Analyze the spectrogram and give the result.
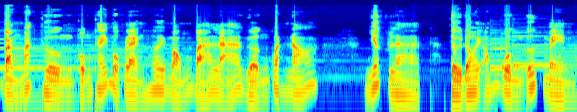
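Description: A man speaks with music in the background. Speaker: audiobook narrator. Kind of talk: short story reading.

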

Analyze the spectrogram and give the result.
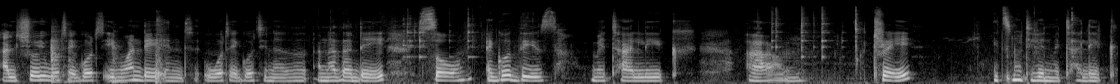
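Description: With noticeable background noise, a woman speaks at a fairly slow pace in a fairly low voice, using fairly even intonation and long, frequent pauses. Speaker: home vlogger. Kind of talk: casual vlog chat. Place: home room. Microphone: lapel.

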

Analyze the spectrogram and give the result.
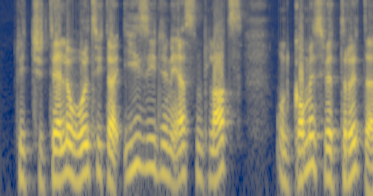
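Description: There is vocal fry in this man's voice as he talks at a fairly quick pace. The recording is very clean with a silent background. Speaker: gaming streamer. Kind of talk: casual chat.

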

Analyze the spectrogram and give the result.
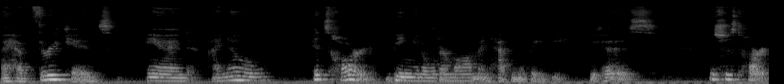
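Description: A woman's voice with audible room echo. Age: 30s. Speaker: vlogger. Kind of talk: casual chat. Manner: rambling, fast. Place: home room. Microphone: phone near.

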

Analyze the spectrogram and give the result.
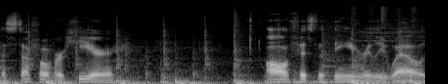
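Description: A man talks at a fairly slow pace. Music plays clearly behind him. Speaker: travel vlogger. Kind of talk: casual vlog chat. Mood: enthusiastic, pleased. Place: tent. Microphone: phone near.

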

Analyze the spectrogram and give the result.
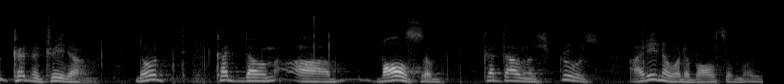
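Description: Speaking at a fairly slow pace with long, frequent pauses, a man uses a fairly high, somewhat breathy voice of dark, mellow tone and lively intonation. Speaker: grandfather recalling childhood. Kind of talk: interview answer.

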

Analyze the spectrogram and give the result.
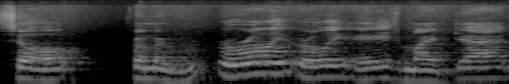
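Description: A man's voice is somewhat breathy. His intonation stays fairly even. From Southern California, Long Beach. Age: 60s. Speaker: retired school superintendent. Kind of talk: informal presentation at board meeting. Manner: hesitant, many fillers.

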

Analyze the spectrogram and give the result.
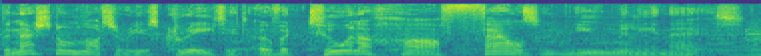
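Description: A man talks at a moderate pace, his pitch swinging very widely. Clear music plays in the background. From Southern England. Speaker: voice actor. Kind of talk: documentary narration. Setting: home studio. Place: booth.

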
